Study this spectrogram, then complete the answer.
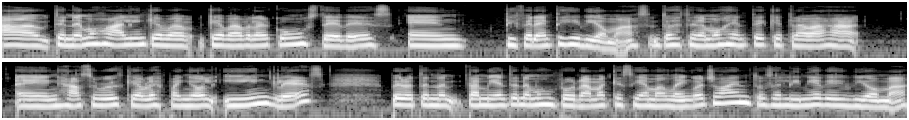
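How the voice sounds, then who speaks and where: A woman talks in a normal speaking voice at medium pitch. Her pace is fairly quick, her loudness very even and her intonation fairly even. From El Salvador, then Maryland from age 7-8. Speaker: domestic violence outreach supervisor. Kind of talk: radio interview.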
